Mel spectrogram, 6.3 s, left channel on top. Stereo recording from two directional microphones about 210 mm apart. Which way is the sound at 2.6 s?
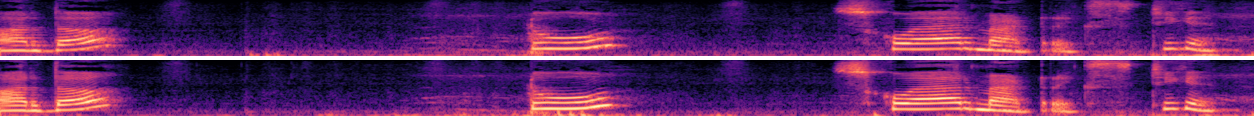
40° right (ahead or behind).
